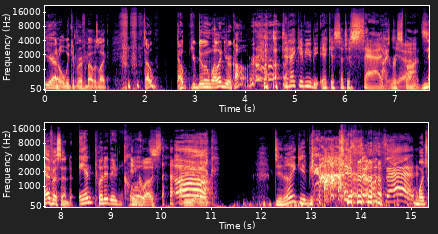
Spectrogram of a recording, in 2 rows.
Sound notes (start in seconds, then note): 9.4 laughs; 10.2 groans; 13.0 laughs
